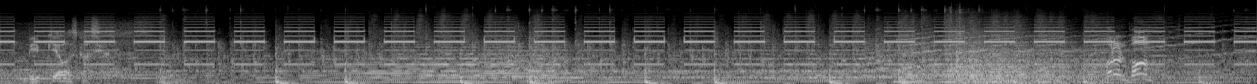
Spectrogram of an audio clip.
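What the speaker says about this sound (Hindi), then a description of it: "बीप की आवाज कहां से आ रही?" A steady electronic beeping from a bomb rings through a tense courtroom-drama scene, high and continuous over a dense bed of dramatic music and sound effects, with people talking across it.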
